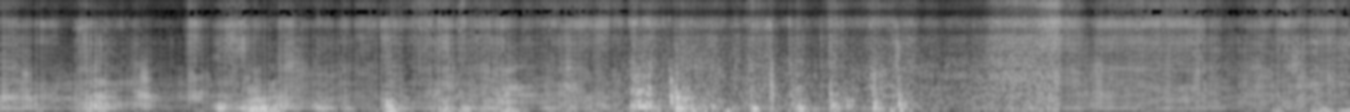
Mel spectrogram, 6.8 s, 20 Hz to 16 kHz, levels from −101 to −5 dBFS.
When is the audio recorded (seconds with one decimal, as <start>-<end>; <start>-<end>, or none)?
3.1-5.3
